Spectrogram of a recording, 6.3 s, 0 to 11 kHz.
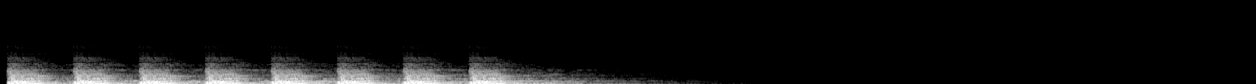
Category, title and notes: Music > Other
Unpiano Sounds 001
Distorted, Distorted-Piano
